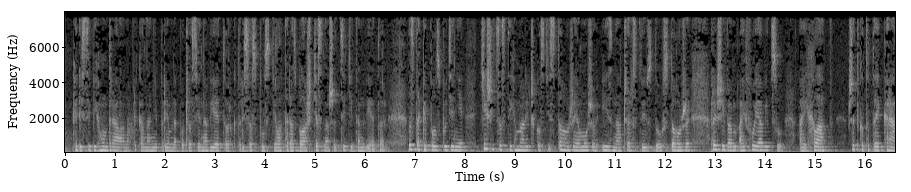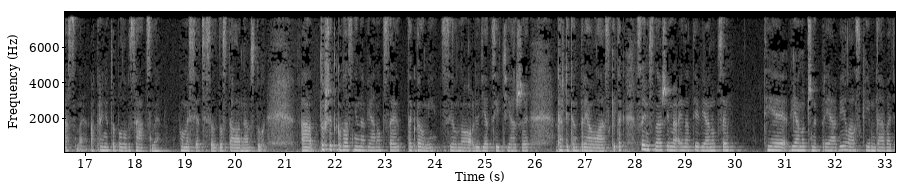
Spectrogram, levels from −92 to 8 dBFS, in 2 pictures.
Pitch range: 180-200 Hz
